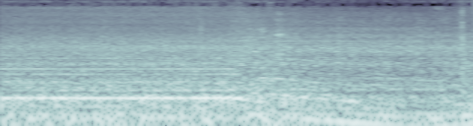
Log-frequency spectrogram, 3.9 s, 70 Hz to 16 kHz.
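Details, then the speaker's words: Case CX80 excavator diesel: the drone sags and the whine drops away under hydraulic load and never recovers, getting worse at higher throttle; revs return to normal when the function is released. No apparent cause yet. "I mean, it's like you're just really really bogging down that engine. And uh doesn't appear to be any apparent reason for it."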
